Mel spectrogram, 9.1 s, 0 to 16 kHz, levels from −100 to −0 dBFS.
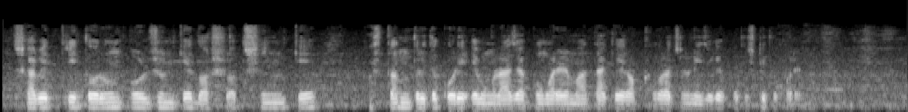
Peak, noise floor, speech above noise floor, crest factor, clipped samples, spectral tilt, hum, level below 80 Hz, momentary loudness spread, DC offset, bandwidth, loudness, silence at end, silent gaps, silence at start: -2 dBFS; -46 dBFS; 28 dB; 16 dB; under 0.1%; -7.5 dB/octave; none; -58 dBFS; 13 LU; under 0.1%; 7.2 kHz; -19 LUFS; 0.65 s; none; 0.15 s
